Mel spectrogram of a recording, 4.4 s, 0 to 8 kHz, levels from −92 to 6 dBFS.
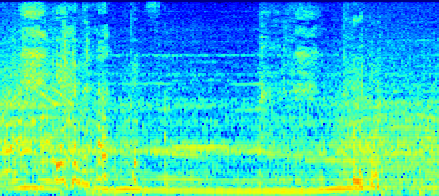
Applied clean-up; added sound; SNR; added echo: none; Vehicle; -1 dB; none.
